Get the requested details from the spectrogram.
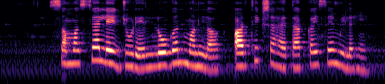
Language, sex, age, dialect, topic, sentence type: Chhattisgarhi, female, 36-40, Western/Budati/Khatahi, banking, question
